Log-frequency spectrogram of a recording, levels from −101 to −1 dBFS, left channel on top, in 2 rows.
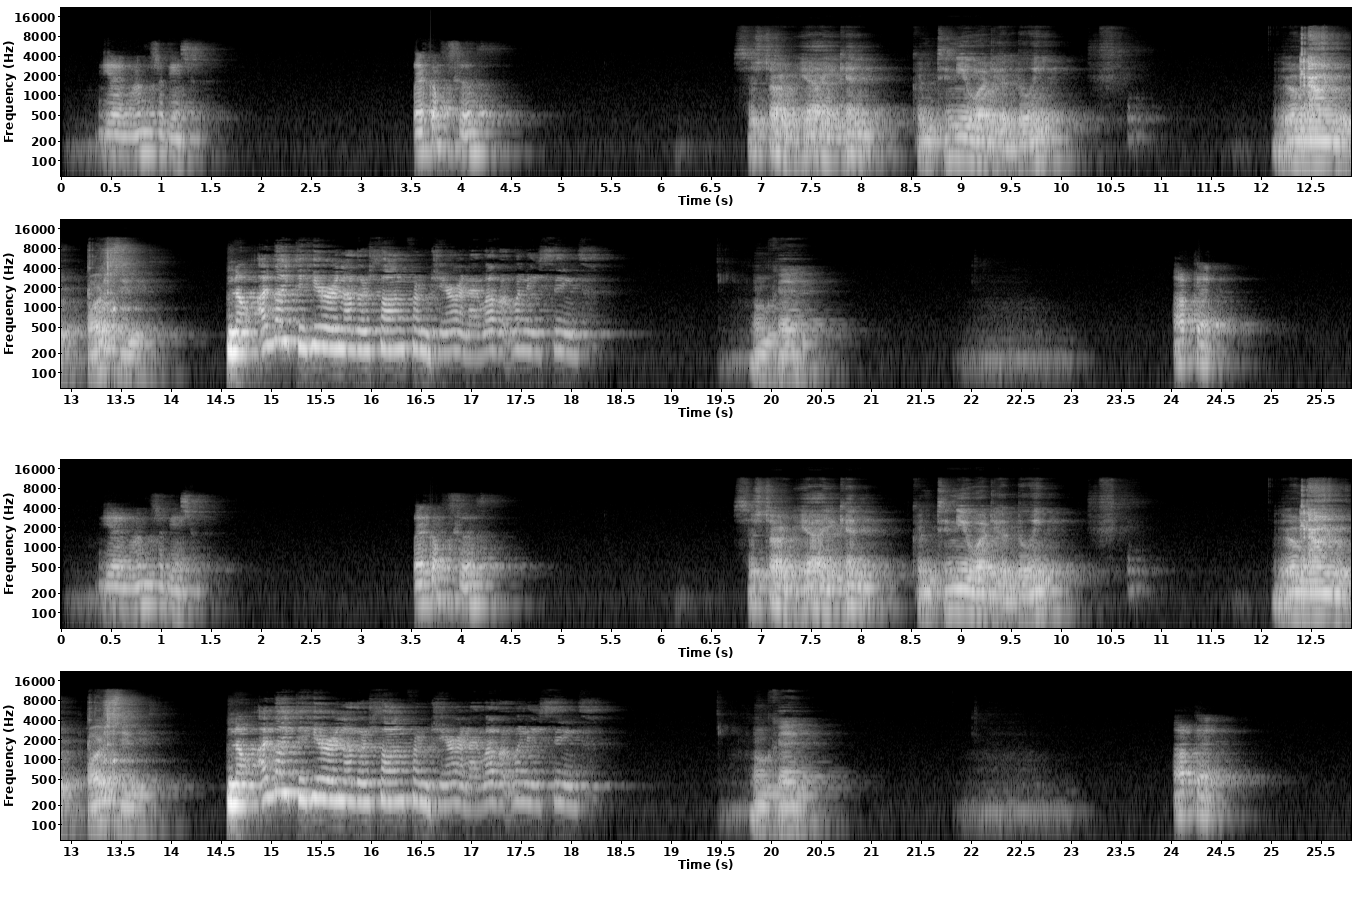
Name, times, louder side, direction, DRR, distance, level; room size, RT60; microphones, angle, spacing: voice 1, 0.4-1.2 3.5-4.2 24.0-24.4, left 1 dB, 40° left, 3 dB, 1.6 m, -26 dB
voice 2, 6.8-8.1 8.5-9.8 12.1-12.9 13.2-13.6 19.8-20.3, equal, 15° right, 1 dB, 4.9 m, -24 dB
voice 3, 14.6-18.1, left 1 dB, 20° left, 3 dB, 1.1 m, -20 dB
25.0 x 10.0 x 5.6 m, 0.80 s
head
